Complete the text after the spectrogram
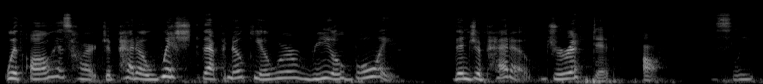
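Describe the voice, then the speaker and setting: A woman's voice: sits high, lively intonation, measured pace, slight background noise, poor audio. A woman reading a children's story aloud expressively, with little asides to her listeners.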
